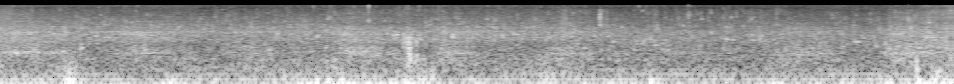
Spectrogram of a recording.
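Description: A small brook trickling over stones, with a few faint knocks and rustles on top.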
